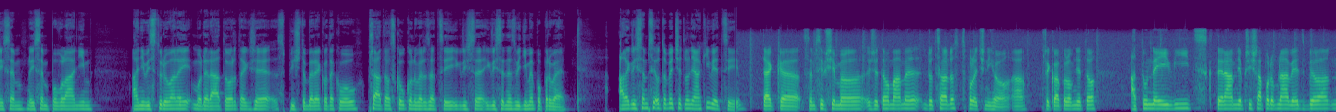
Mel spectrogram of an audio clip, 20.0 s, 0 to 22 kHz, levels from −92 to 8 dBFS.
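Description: At 11.03 s the sound breaks for about 20 ms, then continues duller and narrower, with nothing above 7.3 kHz, a level shift of around 5 dB and a new background noise, all lasting to the end. The input likely switched to a poorer device.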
